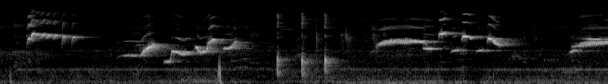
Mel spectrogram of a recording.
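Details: White-rumped shama delivering rich, fluty whistled phrases mixed with sharp clicks and quick slurred notes, bursts separated by brief pauses, over a faint steady hum.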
